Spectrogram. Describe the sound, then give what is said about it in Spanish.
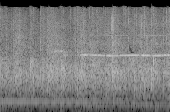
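A church audience claps for God during a sermon in a dense, continuous wash of applause, with a faint steady tone humming underneath throughout. “Y danos un aplauso a su Dios.”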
